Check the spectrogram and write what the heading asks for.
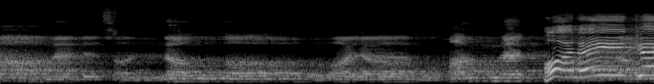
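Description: Islamic devotional chanting, slow drawn-out sung phrases of praise on the Prophet (salawat). Near the end a voice slides steeply up into a louder held note.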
